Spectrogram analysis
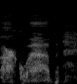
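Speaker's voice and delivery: soft, eerie whisper.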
